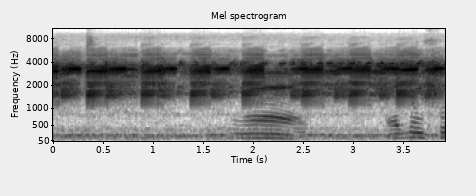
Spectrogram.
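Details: A frog calling at night with its cheeks puffed out, giving drawn-out, pulsed, nasal croaks over a pulsing high-pitched chorus of other frogs, followed by a shorter croak near the end.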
